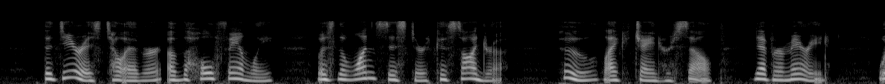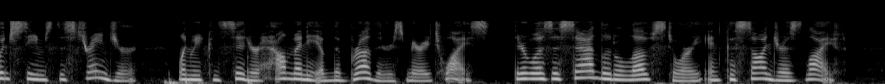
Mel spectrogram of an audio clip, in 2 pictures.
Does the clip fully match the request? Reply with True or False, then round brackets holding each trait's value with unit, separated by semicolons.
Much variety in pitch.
True (5.9 semitones)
